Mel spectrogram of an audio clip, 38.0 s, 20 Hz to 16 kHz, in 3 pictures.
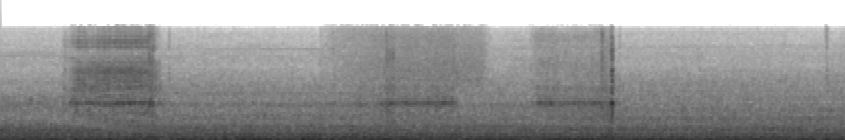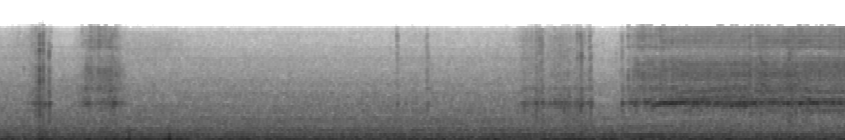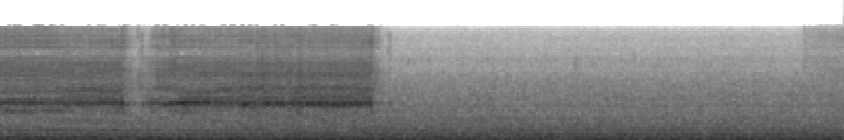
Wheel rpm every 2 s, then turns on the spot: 20, 10, 0, 10, 10, 0, 10, 10, 0, 0, 20, 60, 70, 60, 70, 30, 0, 0, 0.
6-10 20-22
